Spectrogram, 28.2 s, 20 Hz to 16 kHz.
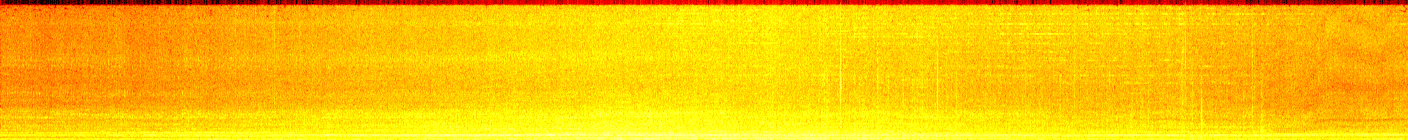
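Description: Kubota L5018 tractor's diesel engine running under load as its rotary tiller churns through dry ground. It grows louder toward the middle and then eases off a little, with a steady tone that dips and rises in pitch near the end.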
